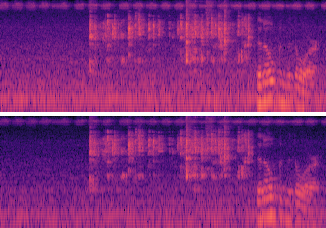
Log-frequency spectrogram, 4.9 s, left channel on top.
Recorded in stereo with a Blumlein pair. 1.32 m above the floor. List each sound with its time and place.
0.0 s an insect: 65° left, 0.9 m
1.3 s typing on a keyboard: 10° left, 1.4 m
3.8 s a man speaking: 10° left, 0.7 m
